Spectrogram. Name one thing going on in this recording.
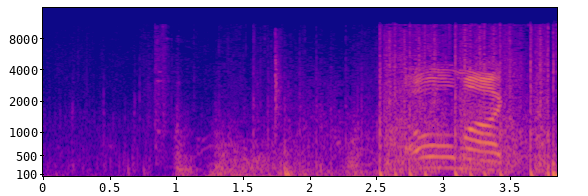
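Gunfire rattles loudly in rapid bursts.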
